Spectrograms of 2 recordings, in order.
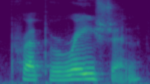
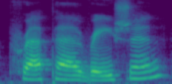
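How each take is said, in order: First: The second syllable is a very short schwa. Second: The second syllable has a full, unreduced vowel. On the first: The speaker calls it right. "that second syllable is being reduced to a schwa" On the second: The speaker calls it wrong. "So it's not preparation"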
